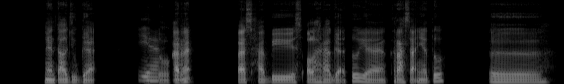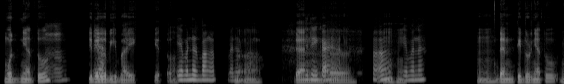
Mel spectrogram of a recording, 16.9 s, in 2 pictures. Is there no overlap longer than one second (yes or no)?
yes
